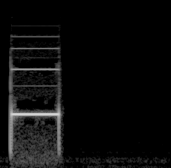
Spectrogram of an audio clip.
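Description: A single electronic beep, one steady tone lasting about two-thirds of a second: a test timer signal marking the end of the response time.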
